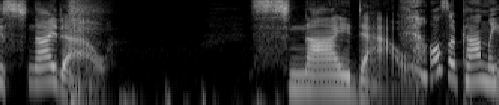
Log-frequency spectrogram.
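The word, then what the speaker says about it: Snidow: one i like that his last name is snydow it's s s-n-i-d-o-w okay which sounds like if a toddler was pronouncing the name snyder yes you're right snydow connolly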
